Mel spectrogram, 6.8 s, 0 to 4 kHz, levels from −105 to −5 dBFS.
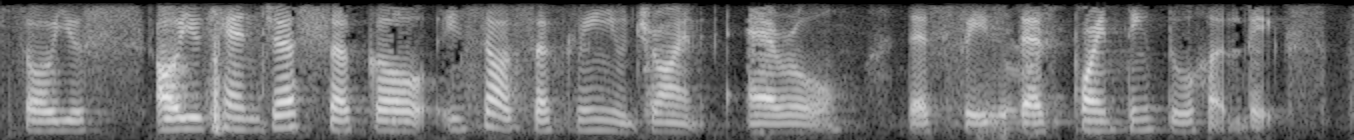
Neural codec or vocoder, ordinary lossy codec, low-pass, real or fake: none; AAC, 24 kbps; 3.6 kHz; real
